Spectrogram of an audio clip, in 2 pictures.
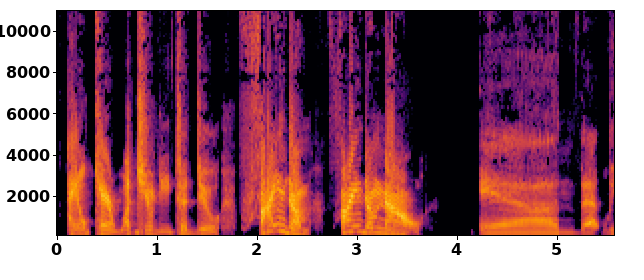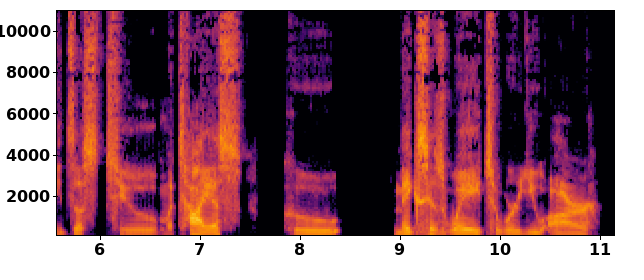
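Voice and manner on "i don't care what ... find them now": very high-pitched, shrill, loud goblin shout. Narrating to players, a goblin in the yard orders the others: very high-pitched goblin voice. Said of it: "a very high-pitched goblin voice shout out".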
